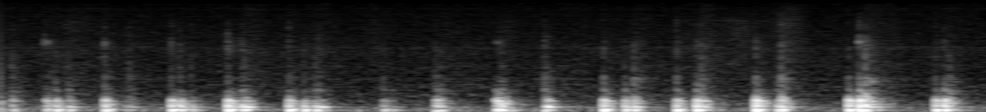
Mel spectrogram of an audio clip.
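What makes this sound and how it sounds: A whole white ribbed mini pumpkin, turned on its side, is tapped and scratched along its ribs with long nails. About sixteen short, dull, low knocks sound in an uneven rhythm, with faint scratchy scrapes between them. Each knock dies away almost at once.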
